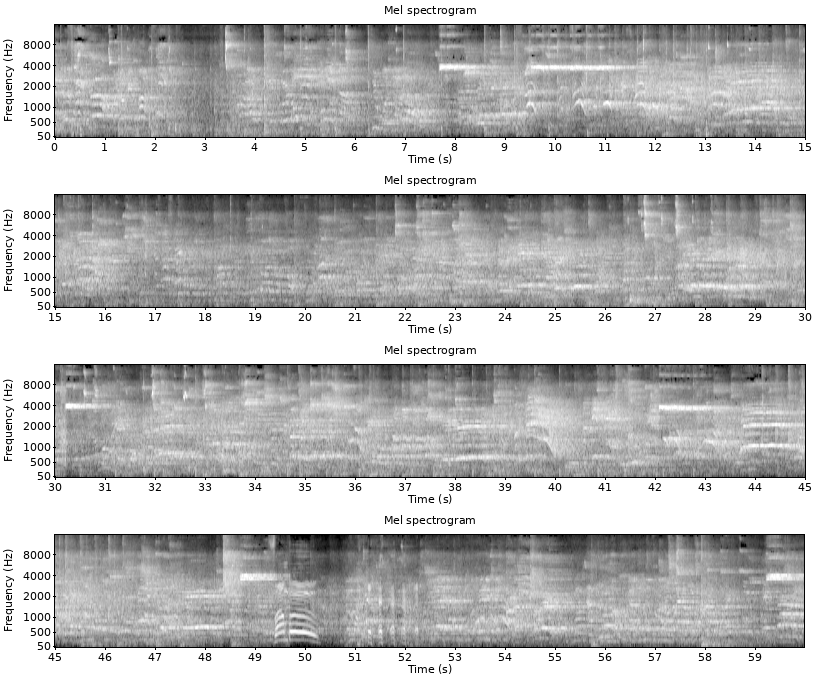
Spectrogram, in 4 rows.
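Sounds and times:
players' voices and shouts: 0.0s - 59.9s.

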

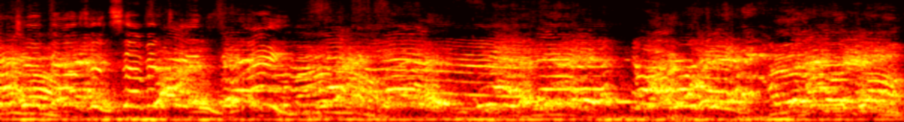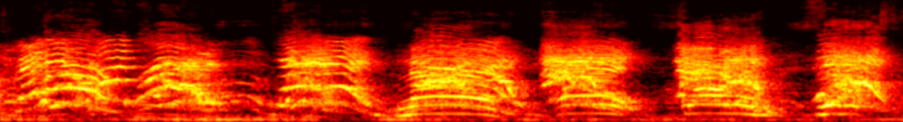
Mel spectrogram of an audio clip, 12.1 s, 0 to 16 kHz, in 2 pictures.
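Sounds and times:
children shouting excitedly: 0.0s - 10.0s.

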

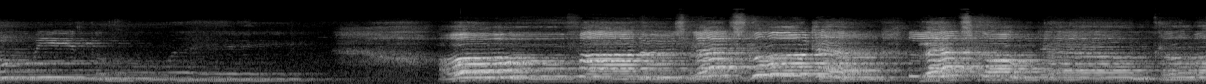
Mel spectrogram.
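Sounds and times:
a cappella harmony singing: 0.0s - 12.0s.

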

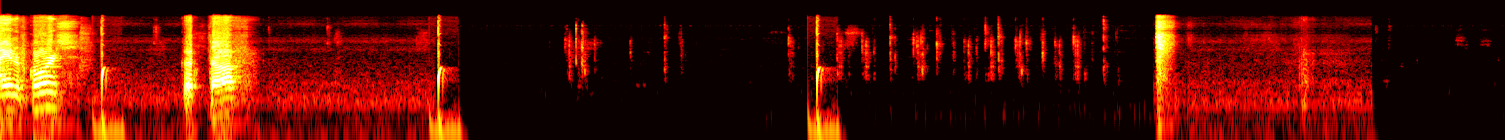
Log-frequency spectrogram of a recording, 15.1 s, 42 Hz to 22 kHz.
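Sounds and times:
soft keyboard typing clicks: 5.5s - 7.0s, 7.8s - 11.2s.

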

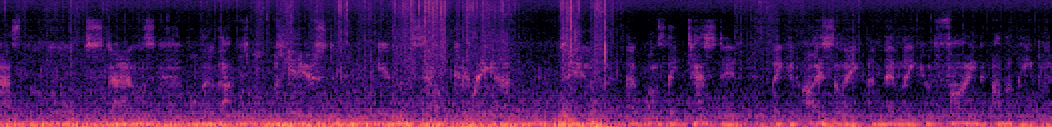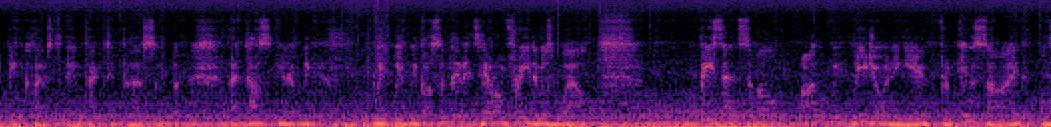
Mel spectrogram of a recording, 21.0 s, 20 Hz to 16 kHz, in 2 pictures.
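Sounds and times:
car interior rumble: 0.0s - 21.0s.

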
